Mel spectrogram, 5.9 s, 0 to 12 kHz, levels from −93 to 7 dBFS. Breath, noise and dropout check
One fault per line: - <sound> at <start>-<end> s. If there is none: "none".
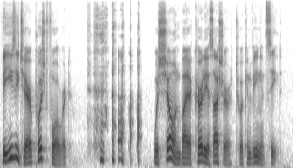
- laugh at 1.7-2.9 s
